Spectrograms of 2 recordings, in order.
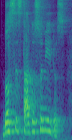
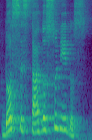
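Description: First: The s sounds before vowels stay voiceless like s. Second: The same.

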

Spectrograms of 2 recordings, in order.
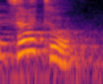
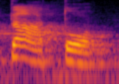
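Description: First: The first sound is a ts-like affricate. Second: The first sound is a plain, crisp t. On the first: The speaker calls it wrong. "Не цато" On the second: The speaker calls it right. "А тато"

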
